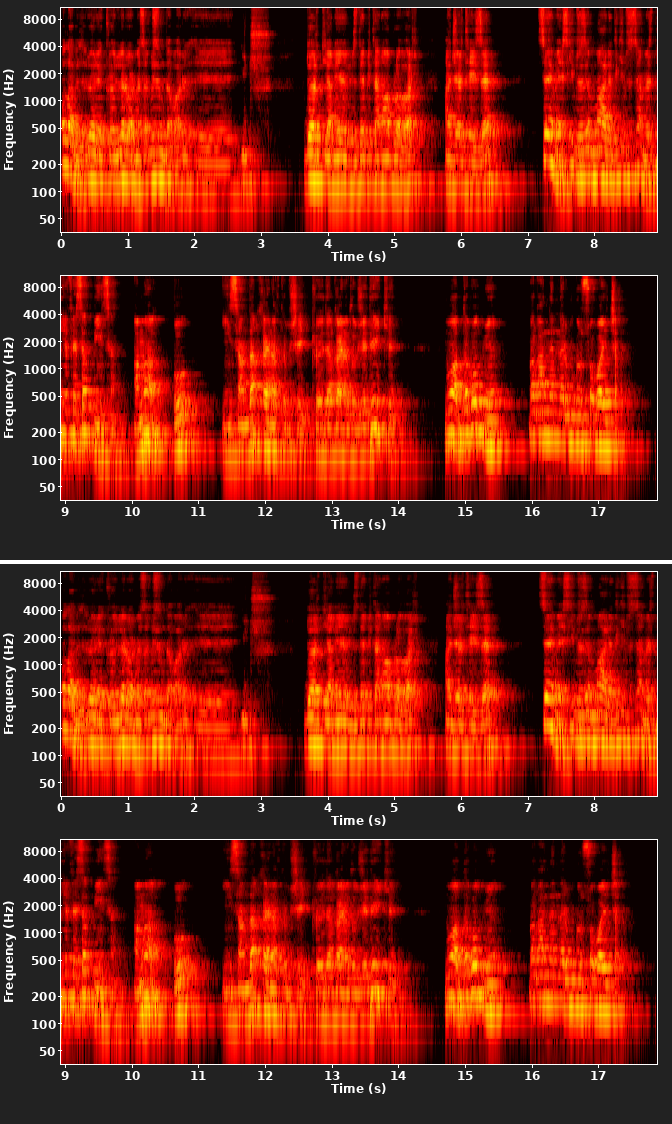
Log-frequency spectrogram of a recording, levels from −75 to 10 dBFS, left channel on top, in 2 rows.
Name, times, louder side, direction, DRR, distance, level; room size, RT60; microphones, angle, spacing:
voice 1, 0.0-3.1 3.6-5.3 5.7-6.5 7.2-10.9 11.3-14.0 14.7-15.5 15.9-17.3, left 2 dB, 65° left, 4 dB, 1.7 m, -26 dB
14.0 x 5.4 x 5.7 m, 0.71 s
head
